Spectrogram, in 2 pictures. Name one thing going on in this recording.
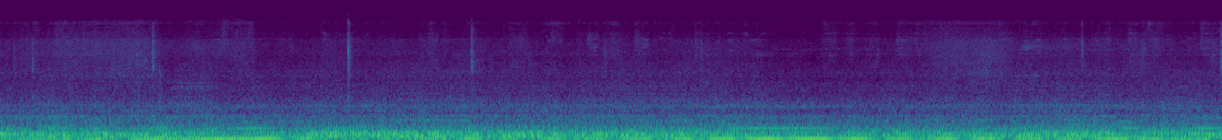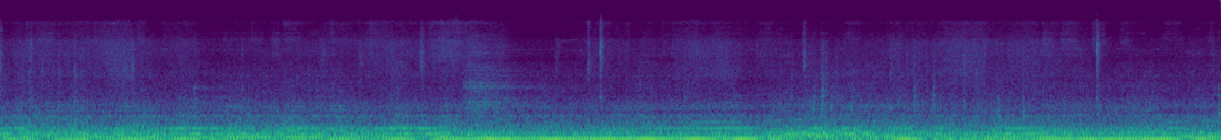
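A truck's cab rattles and creaks over rough ground.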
